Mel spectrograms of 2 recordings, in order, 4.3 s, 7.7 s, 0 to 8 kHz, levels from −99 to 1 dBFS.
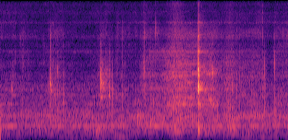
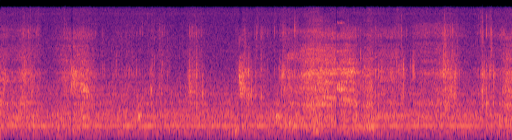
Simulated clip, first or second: first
